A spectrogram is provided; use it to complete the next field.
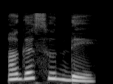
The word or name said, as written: ಅಗಸುದ್ದಿ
